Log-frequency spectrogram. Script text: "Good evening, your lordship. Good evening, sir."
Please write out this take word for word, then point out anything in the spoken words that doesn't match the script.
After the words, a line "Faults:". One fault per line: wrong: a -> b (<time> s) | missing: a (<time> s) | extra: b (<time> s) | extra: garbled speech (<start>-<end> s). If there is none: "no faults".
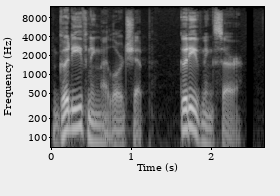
"Good evening, my lordship. Good evening, sir."
Faults:
wrong: your -> my (0.6 s)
